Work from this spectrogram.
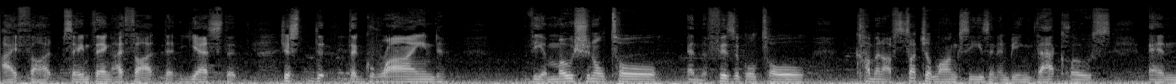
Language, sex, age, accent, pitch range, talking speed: English, male, 30-49, American, 105-135 Hz, 160 wpm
